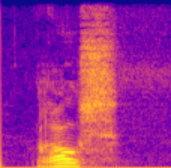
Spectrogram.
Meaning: 1. rose, ornamental plant of the genus Rosa 2. rose, used as a heraldic charge 3. bullseye, the center of a target, as used at shooting practice 4. dandruff 5. rash, a (reddish) affliction of the skin
- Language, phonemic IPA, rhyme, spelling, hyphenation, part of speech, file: Dutch, /roːs/, -oːs, roos, roos, noun, Nl-roos.ogg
